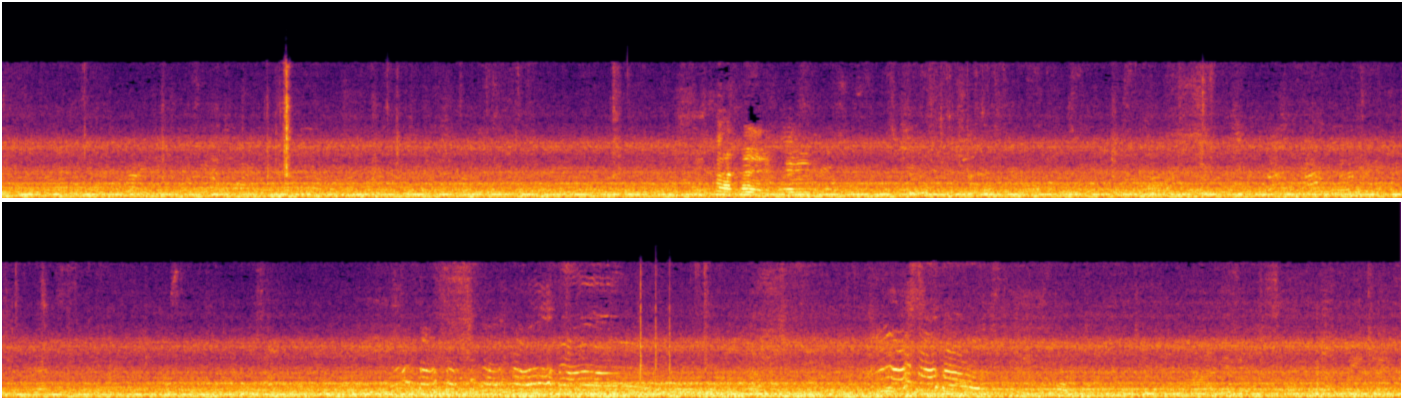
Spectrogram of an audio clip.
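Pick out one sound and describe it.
The jet engines of a twin-engine jet airliner hum and whine steadily, heard from inside the cabin as it taxis.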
